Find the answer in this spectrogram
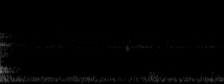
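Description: Near silence: room tone between a speaker's sentences.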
